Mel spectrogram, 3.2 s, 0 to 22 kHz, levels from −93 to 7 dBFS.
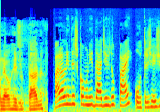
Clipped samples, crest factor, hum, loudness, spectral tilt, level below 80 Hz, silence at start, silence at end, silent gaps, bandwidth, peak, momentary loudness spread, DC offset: under 0.1%; 10 dB; none; -12 LUFS; -6 dB/octave; -36 dBFS; 0 s; 0 s; none; 15.5 kHz; 0 dBFS; 4 LU; under 0.1%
